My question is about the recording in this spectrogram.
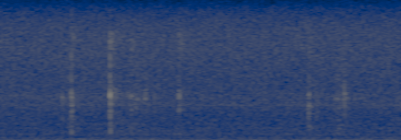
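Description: A few scattered computer keyboard keystrokes, separate clicks rather than fast typing, over a steady background hiss.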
